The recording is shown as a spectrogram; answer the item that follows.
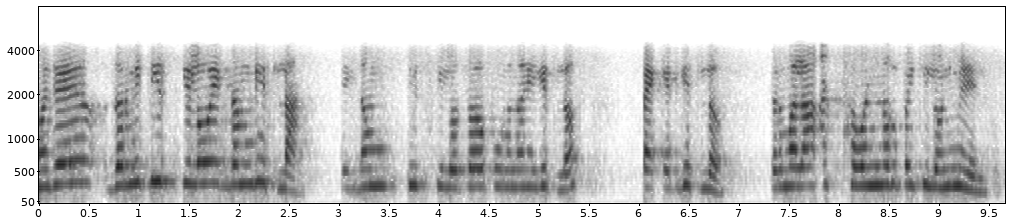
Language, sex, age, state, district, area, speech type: Marathi, female, 18-30, Maharashtra, Satara, urban, conversation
